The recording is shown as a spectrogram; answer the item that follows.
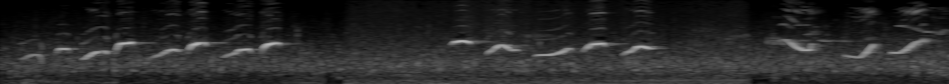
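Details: Masked laughingthrush song used as a lure to get a silent bird singing again: bright whistled upslurred notes in quick runs of four to six, phrases separated by short pauses, with faint high chirps behind.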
